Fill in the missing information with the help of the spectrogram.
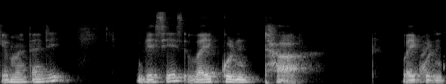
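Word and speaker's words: Vaikuṇṭha: So Vaikuntha, so this is pronounced tha. So generally it is a THA called so tha, but there is a dot under T. It is a T is stressed a bit stronger. Vaikuntha.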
